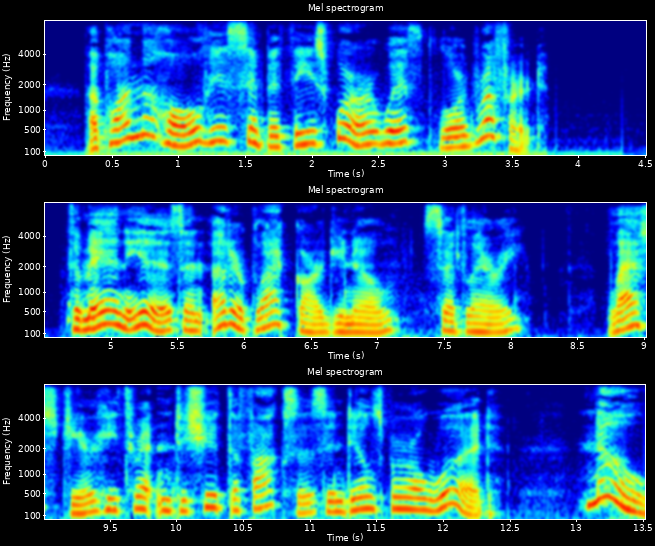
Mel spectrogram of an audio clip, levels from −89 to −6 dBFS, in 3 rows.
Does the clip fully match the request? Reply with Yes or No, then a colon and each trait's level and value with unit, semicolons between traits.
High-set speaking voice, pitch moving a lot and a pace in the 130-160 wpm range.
Yes: high, 205 Hz; wide, 6.3 semitones; average, 140 wpm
